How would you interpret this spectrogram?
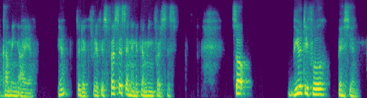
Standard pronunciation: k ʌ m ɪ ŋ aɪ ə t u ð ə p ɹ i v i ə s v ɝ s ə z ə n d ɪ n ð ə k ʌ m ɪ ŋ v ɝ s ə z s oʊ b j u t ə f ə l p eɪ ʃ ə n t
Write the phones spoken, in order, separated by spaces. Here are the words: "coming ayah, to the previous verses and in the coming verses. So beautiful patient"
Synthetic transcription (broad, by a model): k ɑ m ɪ ŋ aɪ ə t u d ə f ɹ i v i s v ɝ s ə s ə n ɪ n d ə k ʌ m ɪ ŋ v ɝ s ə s s oʊ b j u t ə f ə l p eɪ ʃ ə n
